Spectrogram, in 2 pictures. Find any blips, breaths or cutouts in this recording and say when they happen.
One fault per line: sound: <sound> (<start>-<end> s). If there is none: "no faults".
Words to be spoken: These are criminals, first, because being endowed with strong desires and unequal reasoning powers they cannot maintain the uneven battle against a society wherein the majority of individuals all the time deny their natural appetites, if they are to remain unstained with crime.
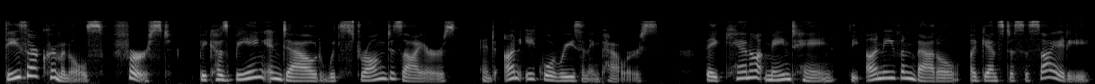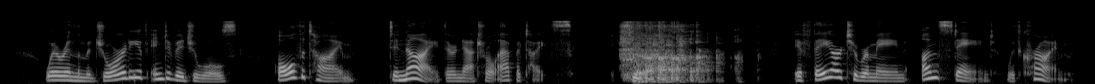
sound: laugh (17.1-18.6 s)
